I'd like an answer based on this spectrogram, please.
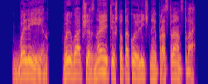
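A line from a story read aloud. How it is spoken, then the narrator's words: Shouting through an opening. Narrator (Russian): прокричал Гордей в пролом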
